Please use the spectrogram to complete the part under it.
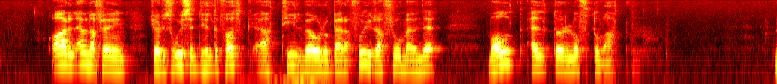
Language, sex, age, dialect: Faroese, male, 36-60, Vágar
